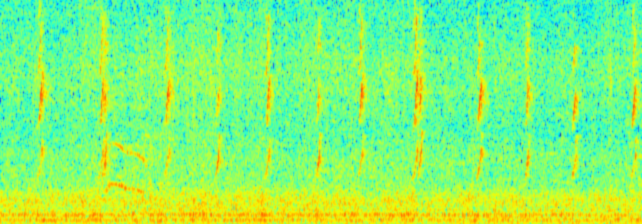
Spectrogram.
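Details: ['Honey bees at the entrance of a Top Bar Hive, leaving or landing as they fly to and from the field for nectar: a steady, dense buzzing hum, with sharp high chirps about twice a second and a brief gliding whistle.']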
